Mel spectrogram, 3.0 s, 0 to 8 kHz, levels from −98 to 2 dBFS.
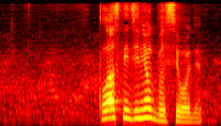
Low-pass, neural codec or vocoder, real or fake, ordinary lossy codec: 7.2 kHz; codec, 24 kHz, 0.9 kbps, WavTokenizer, medium speech release version 2; fake; none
